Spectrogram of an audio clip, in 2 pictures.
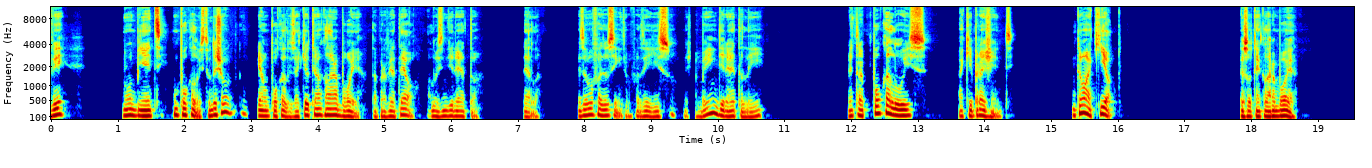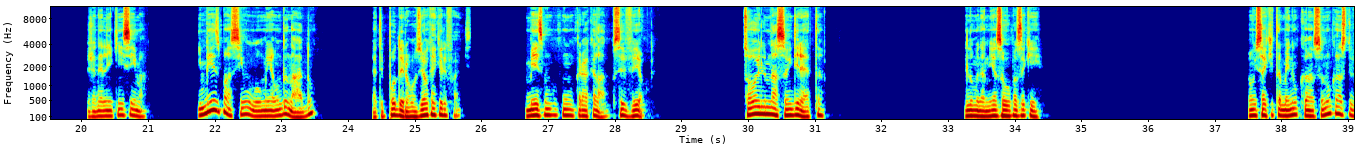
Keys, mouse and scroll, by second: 6.8 right click, 11.8-38.2 ctrl+right drag, 12.7 w, 13.8 a, 15.7 a, 17.7 w, 19.8 s, 24.2 w, 25.9 a, 27.0 w, 27.4 a, 28.4 a, 31.9 d.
